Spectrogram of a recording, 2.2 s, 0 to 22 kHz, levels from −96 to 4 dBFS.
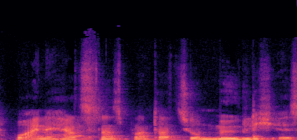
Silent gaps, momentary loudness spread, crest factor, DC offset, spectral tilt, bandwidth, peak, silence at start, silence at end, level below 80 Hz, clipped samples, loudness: none; 8 LU; 16 dB; under 0.1%; -6 dB/octave; 14.5 kHz; -8 dBFS; 0.1 s; 0 s; -68 dBFS; under 0.1%; -24 LUFS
